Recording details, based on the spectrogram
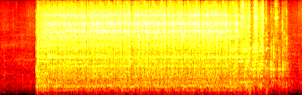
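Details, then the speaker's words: Old Craftsman snowblower, primed three times, full choke: electric starter whirs steadily about four seconds, engine never catches; cranks but won't start, later traced to carburetor. "mystery why isn't it starting now let me let the guests sit a little bit again"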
